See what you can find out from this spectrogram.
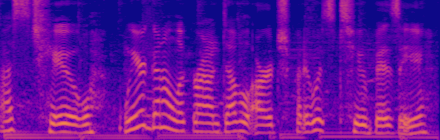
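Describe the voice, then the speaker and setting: A woman's voice: fairly low pitch, expressive, moderate pace, soft background music, lightly acted, low-quality recording. A woman playing a reserved, wry, modest young road-tripper in a visual novel, with a dry delivery. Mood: hesitant.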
